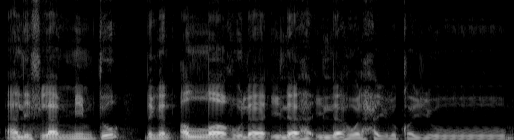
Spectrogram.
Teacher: Kita membacanya alif lam mim tu sebanyak 6 harakat. Lam dibaca 6 harakat.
